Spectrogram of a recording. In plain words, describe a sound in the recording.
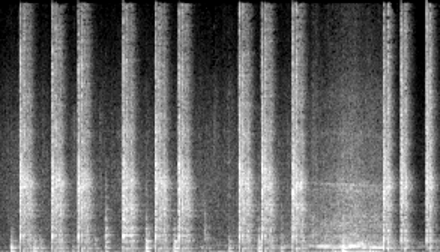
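A hammer knocks sharply on wood in quick blows.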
